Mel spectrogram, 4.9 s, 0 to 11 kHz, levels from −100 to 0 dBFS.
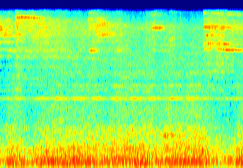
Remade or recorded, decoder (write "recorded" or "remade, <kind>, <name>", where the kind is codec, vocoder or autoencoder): recorded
